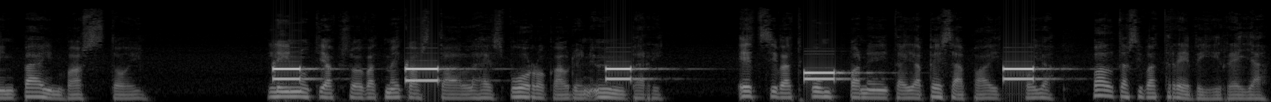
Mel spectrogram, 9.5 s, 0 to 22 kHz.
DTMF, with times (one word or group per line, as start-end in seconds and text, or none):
2.1-2.3 9
3.0-3.3 6
4.6-4.7 9
6.0-6.3 7
7.5-7.8 9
